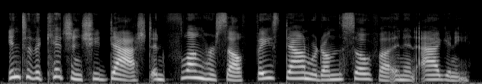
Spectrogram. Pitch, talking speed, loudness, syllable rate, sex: 240 Hz, 200 wpm, -18 LUFS, 5.2 syllables/s, female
